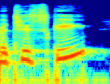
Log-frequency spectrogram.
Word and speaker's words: Matisky: It's Catherine Matisky. And the easiest way to remember it is that it rhymes with whiskey.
